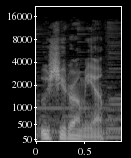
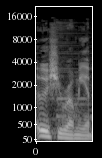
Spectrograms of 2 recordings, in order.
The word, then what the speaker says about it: Ushiromiya: is my family name ushiromiya that's a fairly plausible japanese pronunciation so far the problem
